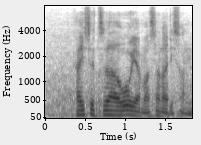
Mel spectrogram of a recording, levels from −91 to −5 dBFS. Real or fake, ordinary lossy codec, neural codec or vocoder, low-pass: fake; none; codec, 16 kHz, 8 kbps, FreqCodec, smaller model; none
